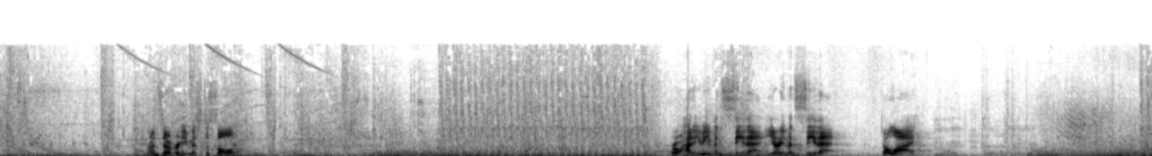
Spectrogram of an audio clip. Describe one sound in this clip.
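Gunfire and explosions from a video game rattle on steadily.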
